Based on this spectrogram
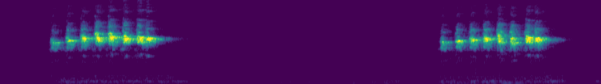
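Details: Calling young trucuk, one month old, summoning others of its kind: two bursts of rapid chirping notes, each about a second and a half long, separated by roughly three seconds of silence.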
